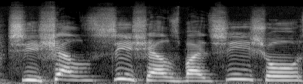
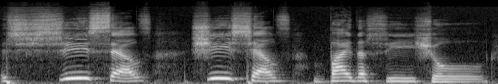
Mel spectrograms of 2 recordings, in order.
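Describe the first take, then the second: First: "sells" slipped into "shells", with SH for S; tongue-twister slip. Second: "She sells" with SH in "She", clean S in "sells"; careful, spaced-out "She sells", keeping S apart from SH; corrected tongue twister. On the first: Real, not acted. Teacher tripping on a tongue twister, "sells" said as "shells". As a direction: say "She shells" with a SH at the start of both words. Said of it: "Oh, sorry, sir. It is sells". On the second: Shown as a demonstration. Teacher correcting the tongue twister, "sells" said with a clear S. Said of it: "It is sells".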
